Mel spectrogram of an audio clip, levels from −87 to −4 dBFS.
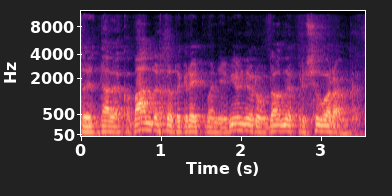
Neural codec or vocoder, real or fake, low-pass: none; real; 10.8 kHz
